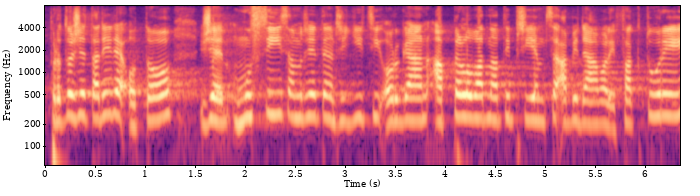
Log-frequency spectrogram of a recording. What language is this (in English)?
Czech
